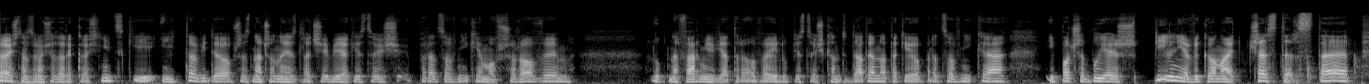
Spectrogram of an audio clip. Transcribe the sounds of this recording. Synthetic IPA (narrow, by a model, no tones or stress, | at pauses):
ɛɛɕnazɨvamɕɛd̪aɾɛkːɾa̰ɕɲit̪skʲiʔit̪ɔvʲid̪ɛɔpʂɛznat͡ʂɔnɛjɛst̪d̪la̰t͡ɕebʲjɛjakjɛst̪ɛɕpɾat̪sɔvɲikʲɛmɔfʂɔɾɔvɘm | lupnafaɾmʲjɛvʲjat̪ɾɔ̰vɛ̰jlupjɛst̪ɛɕkand̪ɘd̪a̰t̪ɛmnat̪akʲɛ̰ɡɔpɾa̰t̪sɔvɲikaipɔtʂɛbujɛʂpʲilɲɛvɘkɔnat͡ɕt͡ʂɛst̪ɛɾst̪ɛp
